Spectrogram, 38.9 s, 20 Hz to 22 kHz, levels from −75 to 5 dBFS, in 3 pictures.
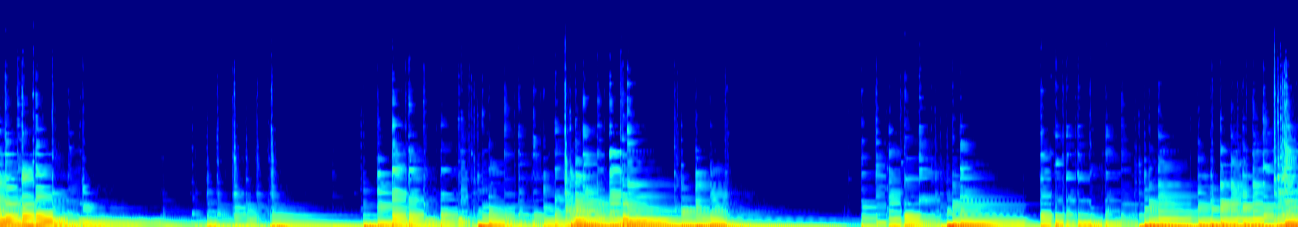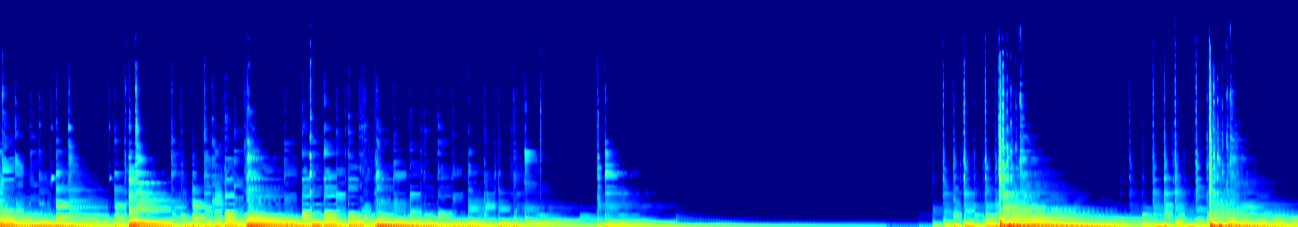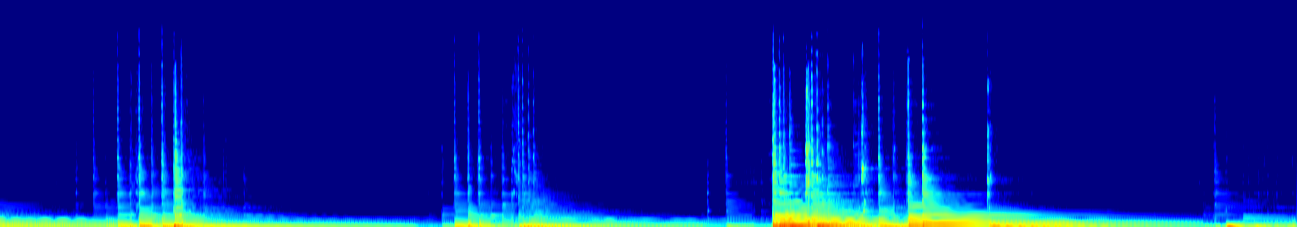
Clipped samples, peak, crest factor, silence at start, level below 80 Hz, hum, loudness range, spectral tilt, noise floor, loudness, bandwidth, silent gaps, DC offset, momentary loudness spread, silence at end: under 0.1%; -2 dBFS; 20 dB; 0 s; -54 dBFS; none; 11 LU; -7 dB/octave; -50 dBFS; -22 LUFS; 16.5 kHz; none; under 0.1%; 19 LU; 0 s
